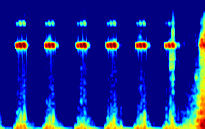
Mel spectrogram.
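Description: Cricket chirping in a steady, even rhythm: short high chirps, about three a second.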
